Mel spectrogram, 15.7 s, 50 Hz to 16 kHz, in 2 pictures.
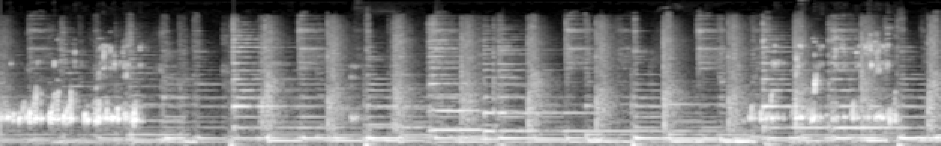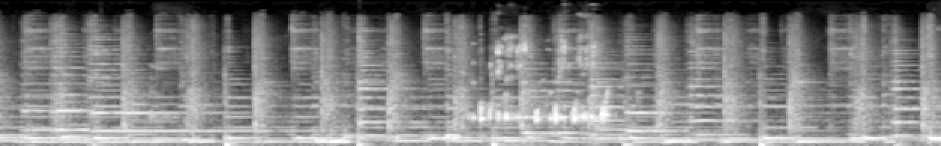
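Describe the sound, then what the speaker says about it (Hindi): A person gargles water in repeated bursts of bubbling throat gurgle, close and loud, broken by short pauses between rounds while music plays steadily underneath. "यानी 3 घूंट पानी और 3 बार गरारे और वो पानी अंदर।"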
